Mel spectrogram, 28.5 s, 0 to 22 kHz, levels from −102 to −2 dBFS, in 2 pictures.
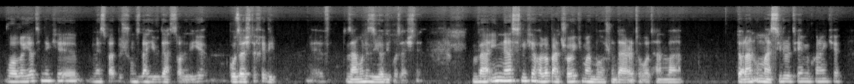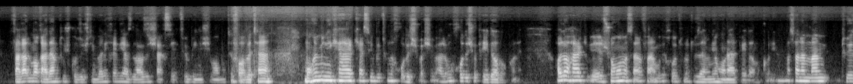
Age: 30-49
